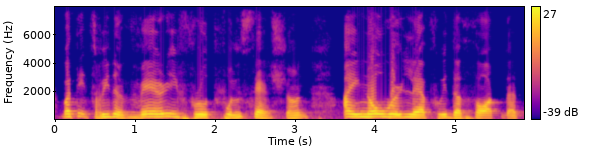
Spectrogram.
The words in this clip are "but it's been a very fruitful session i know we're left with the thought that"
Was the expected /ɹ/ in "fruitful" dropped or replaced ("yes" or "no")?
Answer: no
